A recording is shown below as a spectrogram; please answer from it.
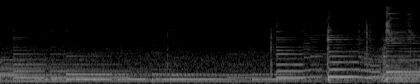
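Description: Background score on acoustic guitar: plucked notes ringing over sustained tones, with a louder strummed chord about three seconds in.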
